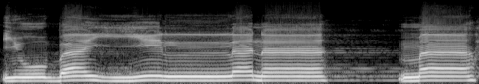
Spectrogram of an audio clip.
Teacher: Kemudian huruf na kita panjangkan dua harakat karena terdapat alif di depannya.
